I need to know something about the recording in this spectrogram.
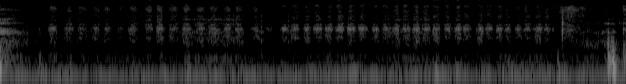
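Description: A wax crayon scribbling on a paper chart, faint, in rapid short back-and-forth strokes as a square is coloured in.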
